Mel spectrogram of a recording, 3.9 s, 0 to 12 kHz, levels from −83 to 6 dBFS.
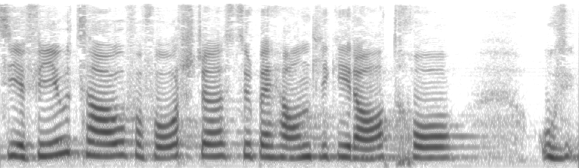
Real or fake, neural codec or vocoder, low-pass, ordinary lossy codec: real; none; 10.8 kHz; MP3, 64 kbps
